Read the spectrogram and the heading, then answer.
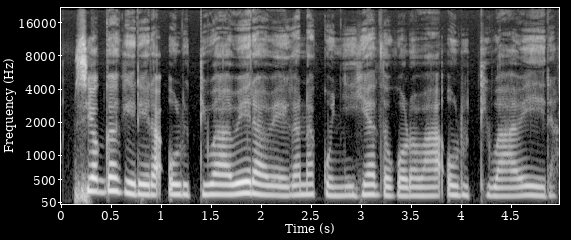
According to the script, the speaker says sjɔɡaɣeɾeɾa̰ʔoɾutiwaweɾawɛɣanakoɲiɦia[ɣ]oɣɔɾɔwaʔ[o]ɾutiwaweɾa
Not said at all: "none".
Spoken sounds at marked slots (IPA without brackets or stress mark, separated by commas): ð, o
